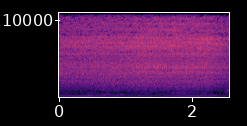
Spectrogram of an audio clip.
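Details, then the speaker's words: Wig-wag model steam engine on its first start, running on compressed air as pressure is slowly raised: steady sharp hiss of escaping air, with bubbling visible at the valve face. Air is probably leaking past the valve face before the engine runs freely. "I can see a little bit of bubbling there so that face is probably not working nice"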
